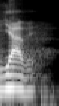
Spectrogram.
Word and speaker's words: llave: So like, let's say, like two L's, like LLAVE, that would be key in Spanish. You pronounce it Yave. – Yave. – Yeah, like two L's back to back, it makes a Y sound.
